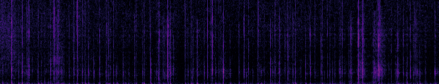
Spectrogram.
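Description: Long nails scratch across the surface of a flat pink glitter-covered zip pouch held in both hands. A quiet, steady stream of dry scratching and crackling ticks runs throughout, with many short, sharp, bright clicks over a soft low thump.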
